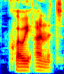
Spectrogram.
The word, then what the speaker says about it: Chloe Annett: her own name, so I'm going with how Chloe Annett pronounces her own name. Chloe Annett.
